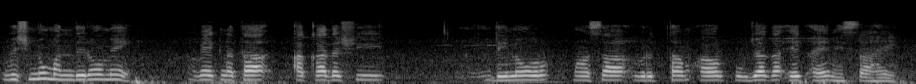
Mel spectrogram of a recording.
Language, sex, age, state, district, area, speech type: Urdu, male, 30-45, Maharashtra, Nashik, urban, read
